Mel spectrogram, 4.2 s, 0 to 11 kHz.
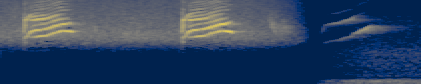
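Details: European greenfinch, Córdoba: two short, wheezy, harmonic-rich notes about 1.5 seconds apart, followed by fainter thin rising notes and a brief low rumble near the end.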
